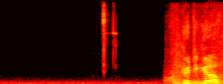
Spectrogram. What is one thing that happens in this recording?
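Short electronic clicks sound as a game menu is browsed.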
